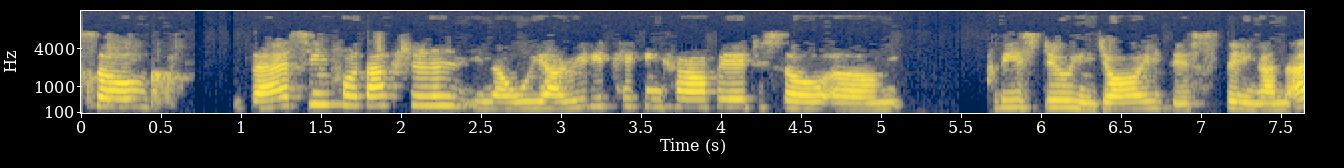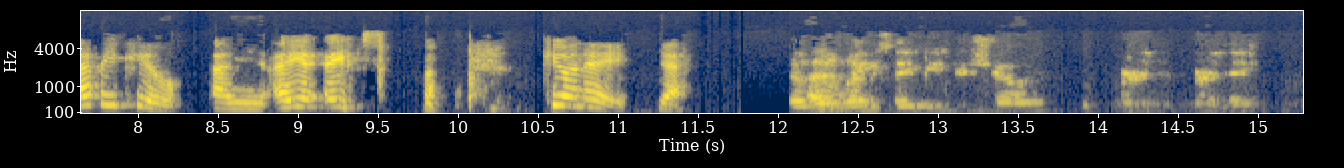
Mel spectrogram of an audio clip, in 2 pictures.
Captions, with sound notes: (applause) so, that's in production, we are really taking care of it. So, please do enjoy this thing. Q&A. (talking)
